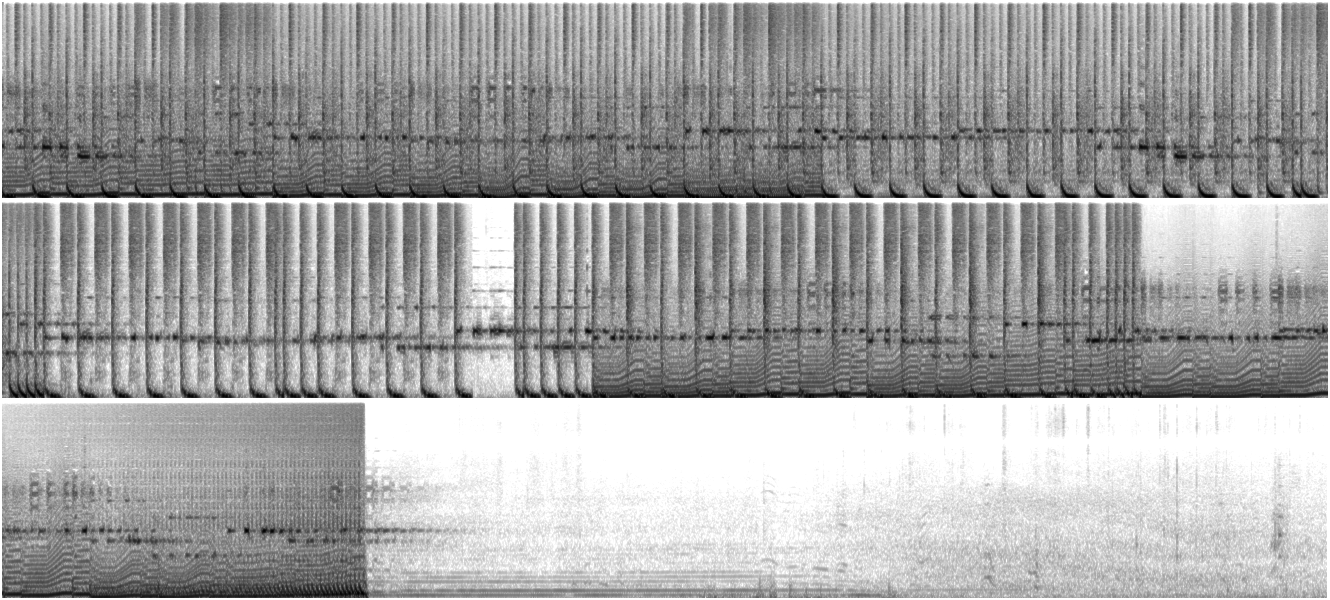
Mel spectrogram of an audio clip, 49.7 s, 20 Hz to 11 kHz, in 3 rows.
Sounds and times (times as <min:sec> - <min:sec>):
Music: 0:00.0 - 0:38.9
Outside, urban or manmade: 0:00.0 - 0:49.7.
